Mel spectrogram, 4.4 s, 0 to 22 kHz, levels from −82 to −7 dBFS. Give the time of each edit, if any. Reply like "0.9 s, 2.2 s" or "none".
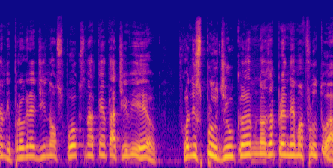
none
